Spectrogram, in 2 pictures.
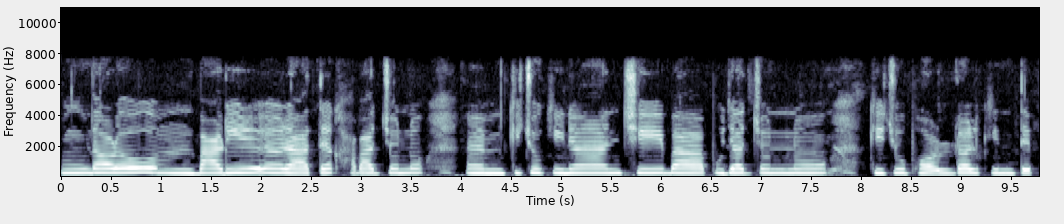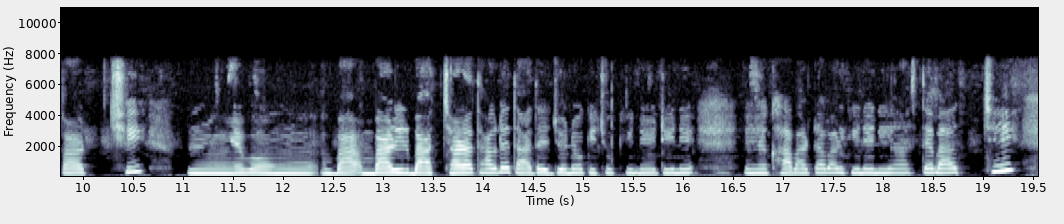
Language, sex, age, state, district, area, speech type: Bengali, female, 30-45, West Bengal, Howrah, urban, spontaneous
